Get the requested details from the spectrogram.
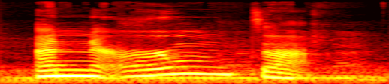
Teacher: Di sini sudah jelas, nun mati bertemu dengan ain, maka itu dibacanya harus jelas, tidak boleh didengungkan dan tidak boleh disamar-samarkan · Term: izhar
